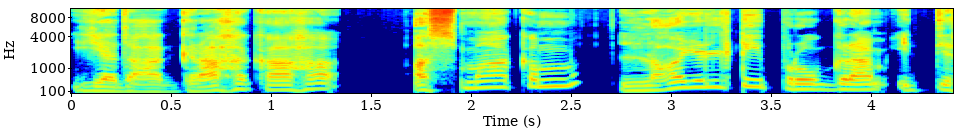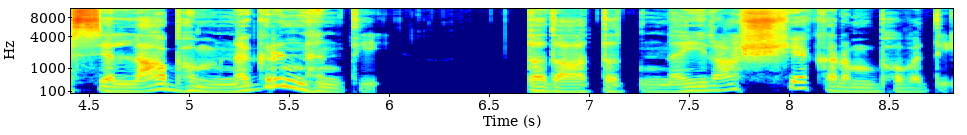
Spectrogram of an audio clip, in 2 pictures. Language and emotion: Sanskrit, sad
